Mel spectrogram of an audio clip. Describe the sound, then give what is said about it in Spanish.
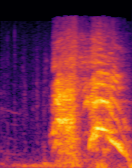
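A single loud sneeze: a sharp breathy burst followed by a voiced, falling 'choo' that trails off, heard on its own with no talking. “¡Salud!”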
